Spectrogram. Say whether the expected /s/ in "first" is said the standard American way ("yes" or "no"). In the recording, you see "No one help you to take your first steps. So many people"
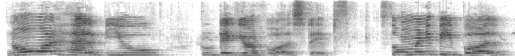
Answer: no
